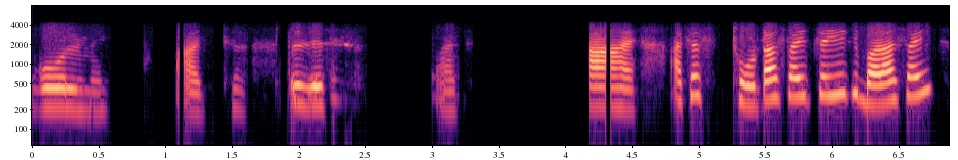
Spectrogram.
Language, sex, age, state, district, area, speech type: Hindi, female, 30-45, Uttar Pradesh, Bhadohi, rural, conversation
